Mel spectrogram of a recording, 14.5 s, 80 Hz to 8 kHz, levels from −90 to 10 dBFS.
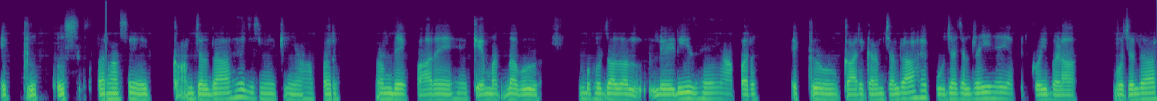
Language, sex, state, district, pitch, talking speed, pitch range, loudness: Hindi, male, Uttar Pradesh, Jyotiba Phule Nagar, 120 Hz, 175 wpm, 115-125 Hz, -18 LUFS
